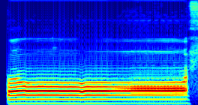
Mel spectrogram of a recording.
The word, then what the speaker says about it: ق: যেমন কফ, কফ, কফ। তো এটা কেন হচ্ছে এভাবে হচ্ছে? কফ এটা মোটা হরফ, এটা মোটা হচ্ছে।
